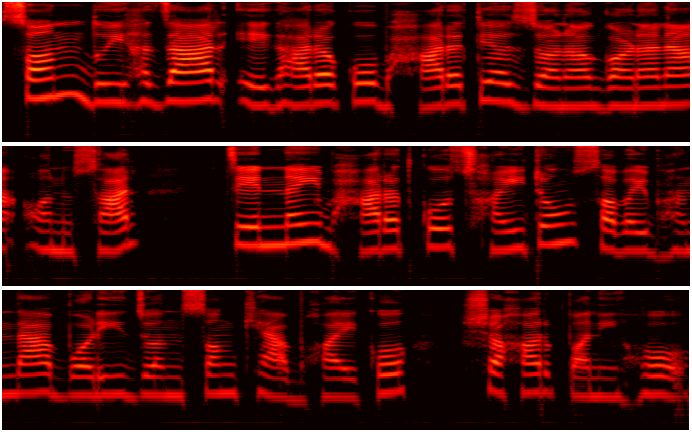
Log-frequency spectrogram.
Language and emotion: Nepali, neutral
